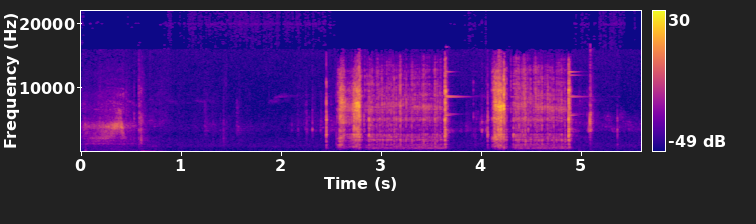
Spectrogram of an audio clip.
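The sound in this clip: A telephone rings with an incoming call, two bright bursts of ringing separated by a short pause, each lasting about a second, over faint background noise.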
